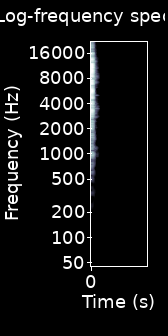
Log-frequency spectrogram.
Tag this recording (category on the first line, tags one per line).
Sound effects > Objects / House appliances
Button
Calculator
Texas-instruments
